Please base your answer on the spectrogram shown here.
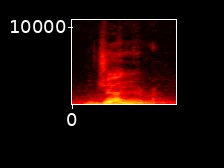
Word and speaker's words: genre: it is a noun this term is derived from the french language the french pronounce it as ja but in english we can say it genre january so what is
